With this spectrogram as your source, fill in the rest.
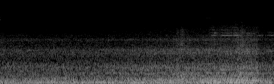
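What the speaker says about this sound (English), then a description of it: "This particular train is the BR Class 150/2 diesel multiple unit in Regional Railways livery and consists of 2 cars." A two-car BR Class 150/2 diesel multiple unit in Regional Railways livery, running a Cornwall commuter route in Train Sim World 2, rumbles steadily with low engine drone and rolling wheel noise, loud and continuous, with no speech.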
